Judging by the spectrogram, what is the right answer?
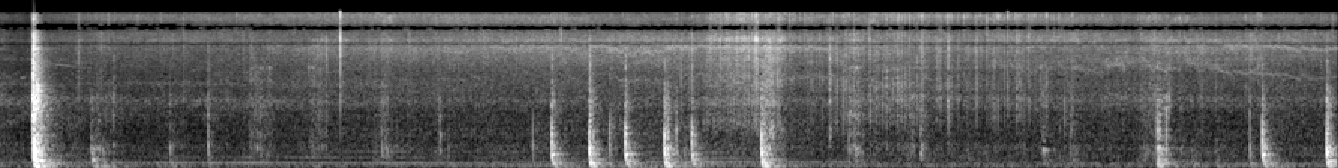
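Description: Aloo paratha frying on a hot tawa: a steady sizzle with scattered sharp clicks, the loudest about half a second in and a cluster of them in the middle.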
